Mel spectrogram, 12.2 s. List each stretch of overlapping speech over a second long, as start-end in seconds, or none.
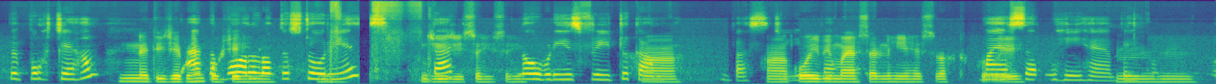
2.3-3.6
